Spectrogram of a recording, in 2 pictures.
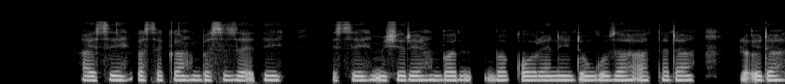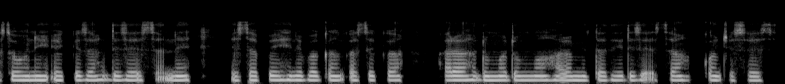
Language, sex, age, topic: Gamo, female, 18-24, government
